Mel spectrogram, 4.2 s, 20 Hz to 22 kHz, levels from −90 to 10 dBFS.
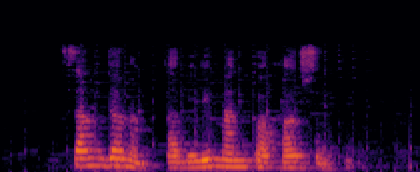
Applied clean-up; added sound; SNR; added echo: neural separator model SepFormer DNS4.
